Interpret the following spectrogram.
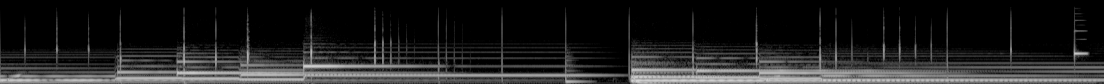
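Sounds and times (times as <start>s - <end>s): low keyboard note: 5.7s - 11.0s.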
